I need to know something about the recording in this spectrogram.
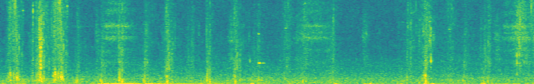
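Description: Footsteps tread at a steady pace over rough ground.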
